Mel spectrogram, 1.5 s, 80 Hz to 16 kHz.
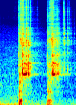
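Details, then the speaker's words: VW T4 Transporter campervan exhaust with a wrong-size aftermarket catalytic converter whose core has collapsed: bright metallic clinking bursts as loose pieces rattle into the muffler while the exhaust is thumped. It needs a new cat. "And of course, when those little greeblies happen, they come back into the muffler right here, which, if the sound will pick it up, just getting more rattle from the front."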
